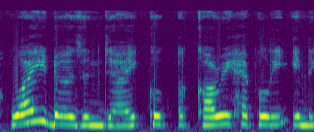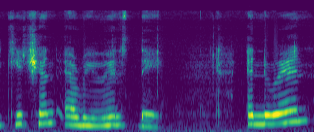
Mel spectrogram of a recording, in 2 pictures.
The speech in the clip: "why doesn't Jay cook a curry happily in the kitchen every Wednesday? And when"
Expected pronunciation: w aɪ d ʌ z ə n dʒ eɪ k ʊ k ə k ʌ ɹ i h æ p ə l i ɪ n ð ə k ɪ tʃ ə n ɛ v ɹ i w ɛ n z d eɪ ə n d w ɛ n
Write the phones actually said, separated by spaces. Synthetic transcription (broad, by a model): w aɪ d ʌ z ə n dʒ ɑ k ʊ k ə k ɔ ɹ i h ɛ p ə l i ɪ n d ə k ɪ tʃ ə n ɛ ɹ i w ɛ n s d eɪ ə n w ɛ n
